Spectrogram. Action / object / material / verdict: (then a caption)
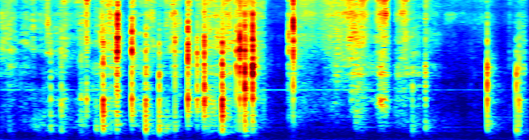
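tap / paper-covered hardcover notebook / cardboard / none. Long nails tap and scratch the cover of a closed, solid, purple marbled paper-covered hardcover notebook lying flat on a desk. A quick run of quiet, dry, sharp clicks mixes with scratchy rustling, with no low end. Each tap dies away almost instantly, with short pauses before a few final taps.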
